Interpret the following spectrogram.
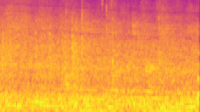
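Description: Café room tone: a steady low hum with faint background voices.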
